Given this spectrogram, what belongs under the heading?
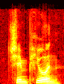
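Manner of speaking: "Champion" as Russian "chempion"; Russian pronunciation. Shown as a demonstration. Teacher reading words with learners, "Champion" in Russian. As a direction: read "Champion" in Russian, starting "tch". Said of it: "s'entraîner à lire les mots".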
